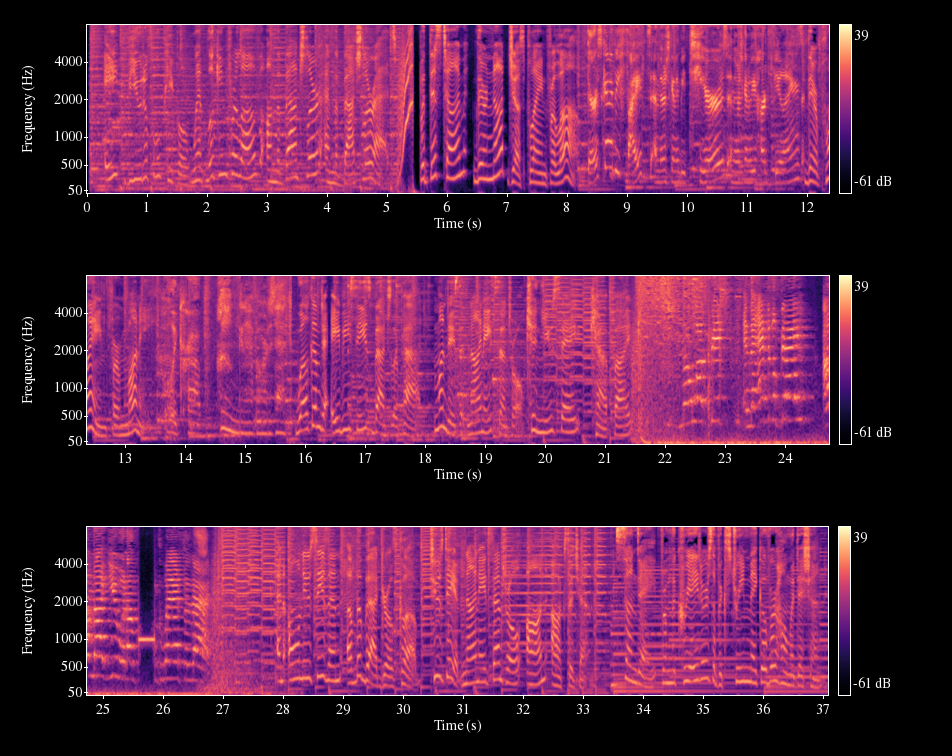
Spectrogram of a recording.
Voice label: Promo

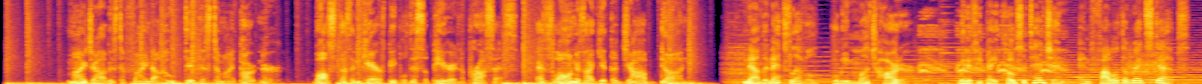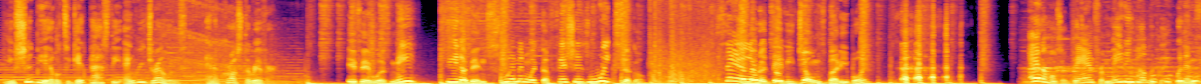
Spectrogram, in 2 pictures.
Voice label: Character

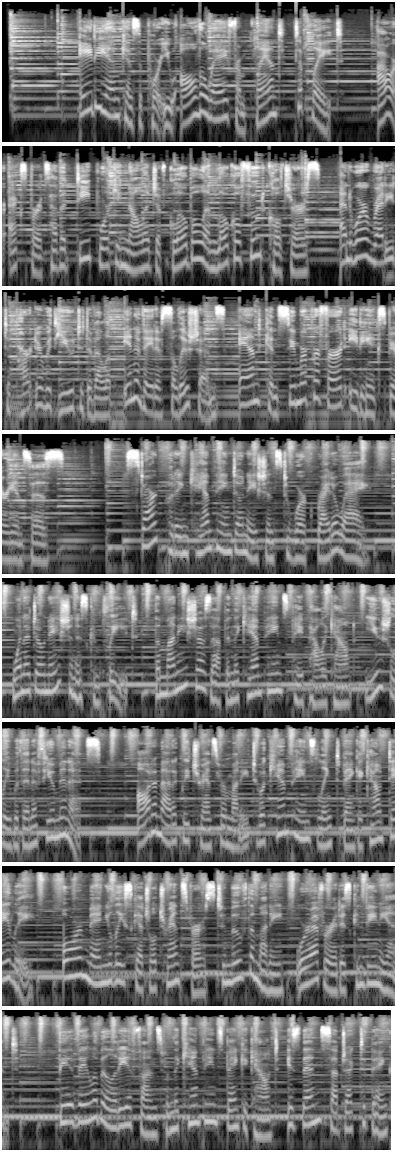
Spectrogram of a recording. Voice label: Corporate Narration

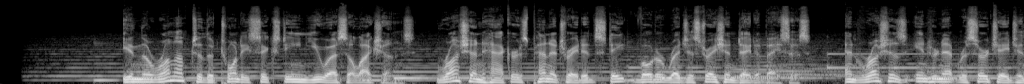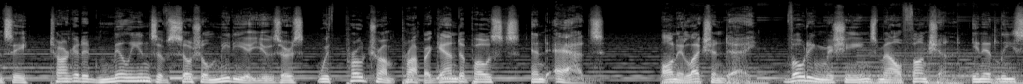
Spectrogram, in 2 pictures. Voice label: Narration

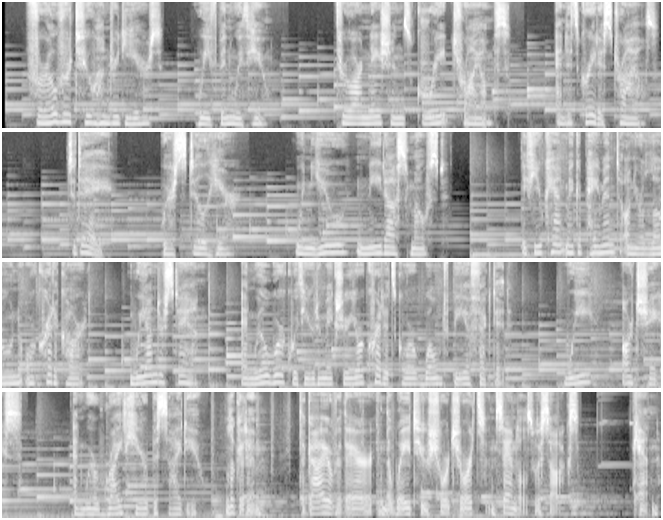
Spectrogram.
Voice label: commercial

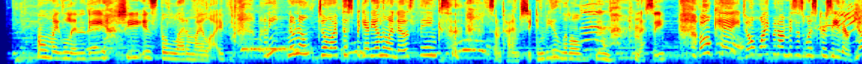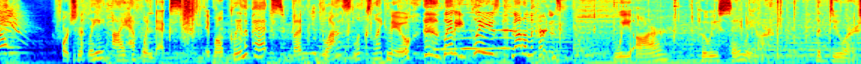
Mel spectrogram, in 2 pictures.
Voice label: commercial

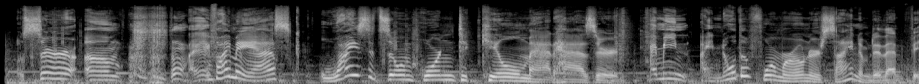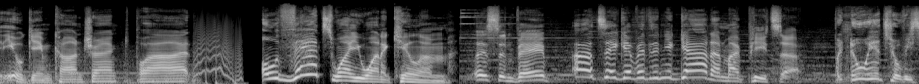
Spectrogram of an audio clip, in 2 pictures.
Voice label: Animation

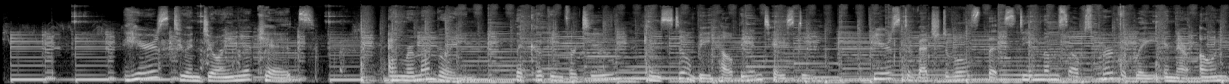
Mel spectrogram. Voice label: commercial

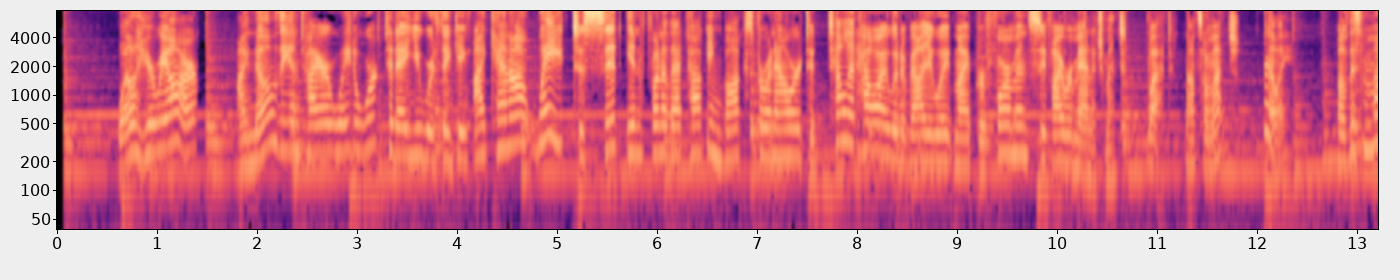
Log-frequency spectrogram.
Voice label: Elearning

